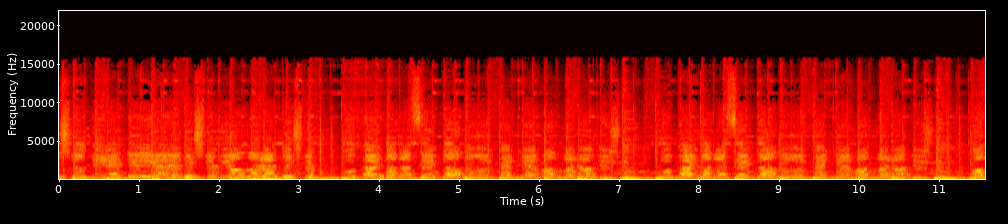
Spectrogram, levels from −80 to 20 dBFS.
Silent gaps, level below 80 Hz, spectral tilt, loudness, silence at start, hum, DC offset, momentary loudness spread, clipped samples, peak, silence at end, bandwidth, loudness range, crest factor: none; -28 dBFS; -4 dB/octave; -18 LUFS; 0 s; none; under 0.1%; 4 LU; under 0.1%; -2 dBFS; 0 s; 16.5 kHz; 2 LU; 16 dB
